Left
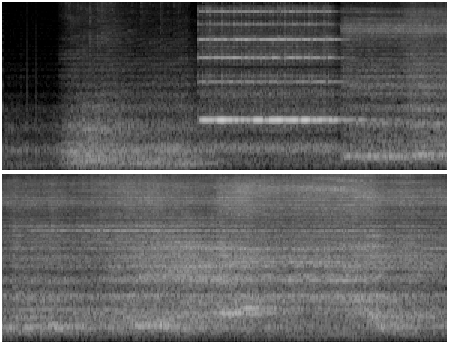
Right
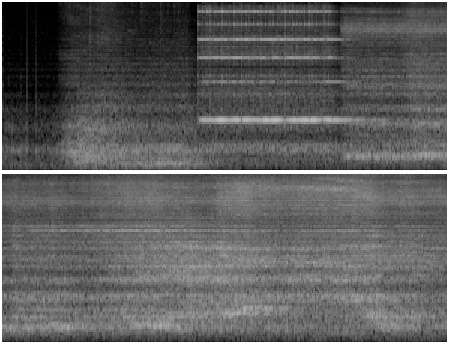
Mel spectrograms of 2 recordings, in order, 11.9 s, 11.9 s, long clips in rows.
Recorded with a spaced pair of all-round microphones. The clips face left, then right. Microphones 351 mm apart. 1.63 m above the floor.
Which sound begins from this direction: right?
A phone ringing, at 2.6 s.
